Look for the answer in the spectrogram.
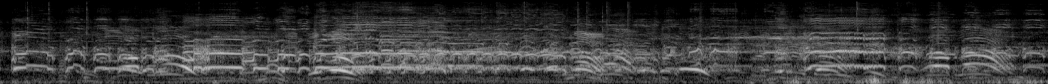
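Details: Many Kukuak Balenggek roosters compete at a boko-class contest final at Sirukam dairy farm, Solok regency, their crows overlapping into a dense chorus of arched, repeated syllables lasting ten seconds, with faint background voices.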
